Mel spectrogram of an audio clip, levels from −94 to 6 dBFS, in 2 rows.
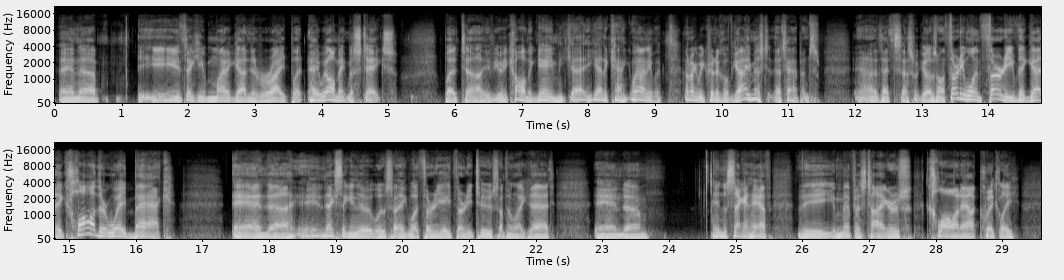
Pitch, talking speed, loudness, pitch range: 120 Hz, 180 wpm, -17 LUFS, 110-135 Hz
